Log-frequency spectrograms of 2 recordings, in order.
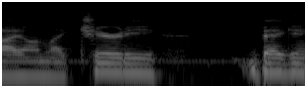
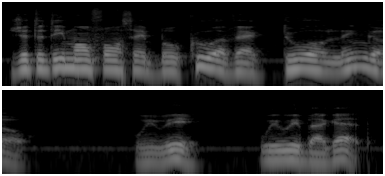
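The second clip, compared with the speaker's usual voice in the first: put-on French accent; 3 semitones higher, 7 dB louder than usual. Mock Duolingo French.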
